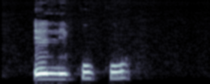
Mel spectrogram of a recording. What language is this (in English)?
Aja (Benin)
